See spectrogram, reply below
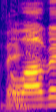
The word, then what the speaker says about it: Olave: If Olave is going to come in there, is that how you say his name? – Olave.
